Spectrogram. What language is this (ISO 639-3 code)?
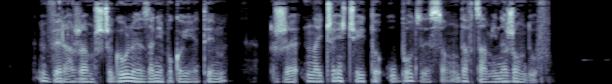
pol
